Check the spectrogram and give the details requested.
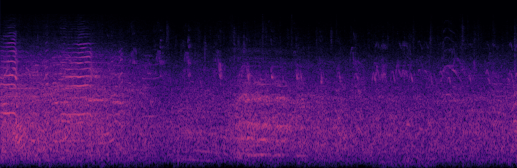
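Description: Thick-billed murres in a dense colony chorus: harsh, growling calls overlapping without pause, with higher squealing notes mixed through the din.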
